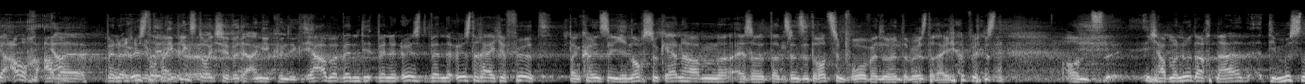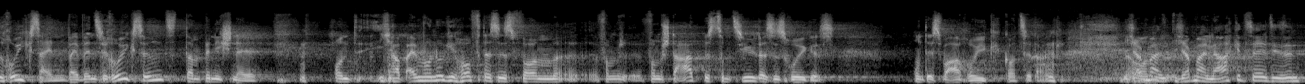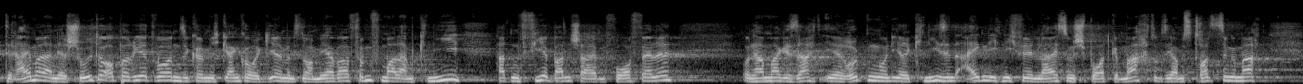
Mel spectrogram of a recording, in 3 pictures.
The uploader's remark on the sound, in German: bei unserer Veranstaltungsreihe "Augsburger Allgemeine Live" im Kleinen Goldenen Saal in Augsburg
